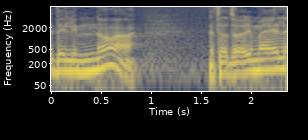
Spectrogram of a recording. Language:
Hebrew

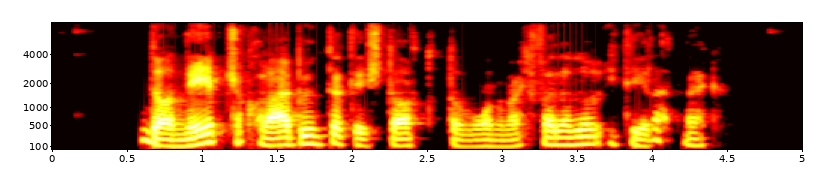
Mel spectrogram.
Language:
Hungarian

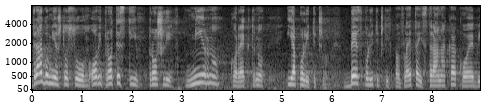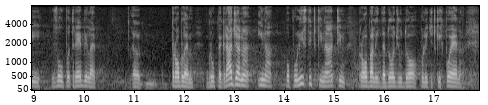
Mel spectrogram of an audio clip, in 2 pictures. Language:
Serbian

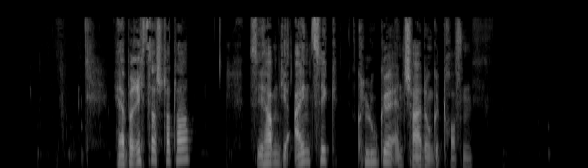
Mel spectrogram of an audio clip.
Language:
German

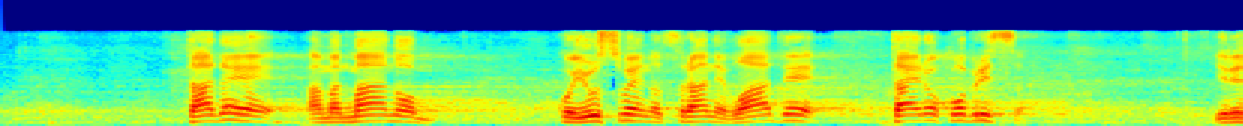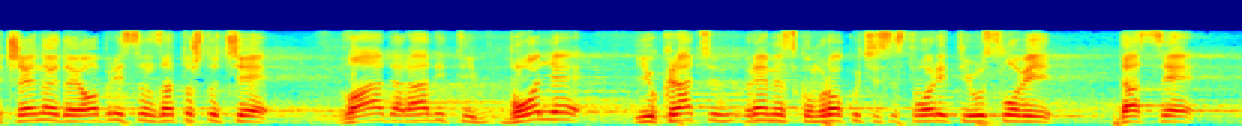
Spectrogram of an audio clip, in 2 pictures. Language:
Serbian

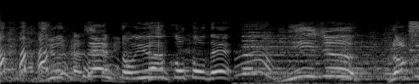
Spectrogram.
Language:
Japanese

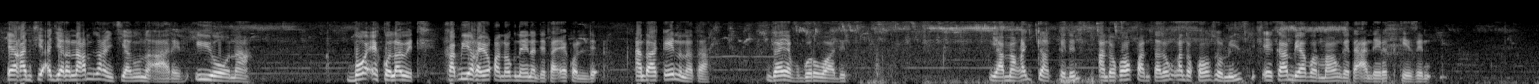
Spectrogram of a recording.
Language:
Serer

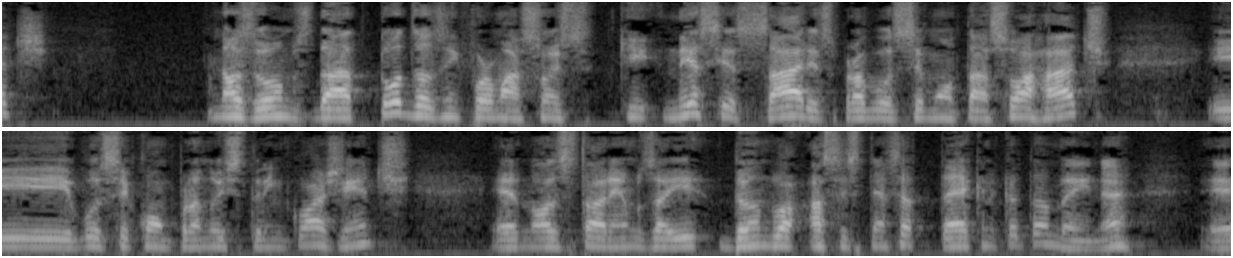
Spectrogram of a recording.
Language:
Portuguese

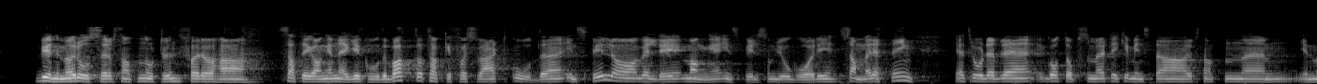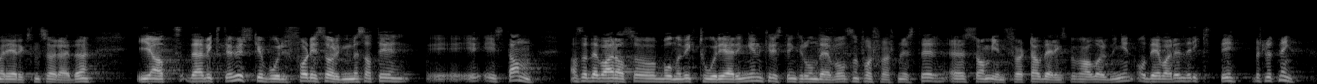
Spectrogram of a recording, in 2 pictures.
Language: Norwegian Bokmål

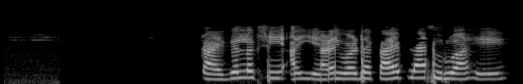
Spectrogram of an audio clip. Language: Marathi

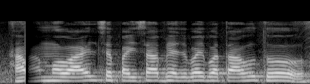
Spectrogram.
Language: Magahi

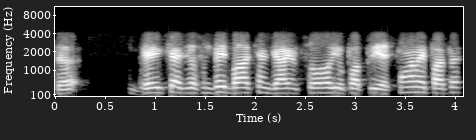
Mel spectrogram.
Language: Kashmiri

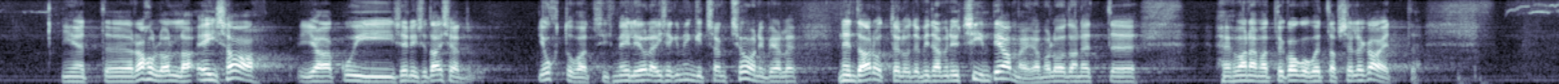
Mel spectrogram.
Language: Estonian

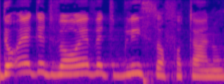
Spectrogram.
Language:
Hebrew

